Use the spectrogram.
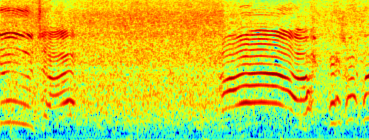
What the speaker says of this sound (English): it feels so good with the mist of this waterfall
